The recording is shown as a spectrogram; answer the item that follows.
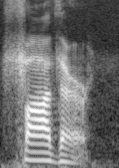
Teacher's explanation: with that th sound you get your tongue between your teeth and then you make it a vibrating sound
